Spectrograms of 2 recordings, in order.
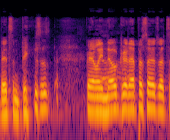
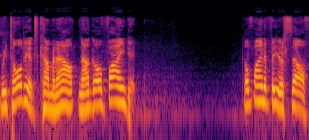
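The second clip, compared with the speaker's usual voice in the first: higher-pitched telling-off tone; 5 semitones higher than usual. Podcast host with no guests today, yelling at the audience. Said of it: "I'm yelling at the audience".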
